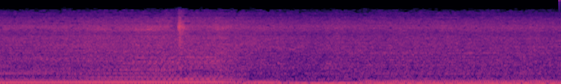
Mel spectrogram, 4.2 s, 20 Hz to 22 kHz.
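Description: A VW 2332 cc air-cooled flat-four stroker engine with dual Weber IDF 44 carburettors, heard from inside the bus cab while driving. It pulls steadily with its note rising slightly. About two seconds in, the note drops, as with an upshift, and then carries on steady at the lower pitch.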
